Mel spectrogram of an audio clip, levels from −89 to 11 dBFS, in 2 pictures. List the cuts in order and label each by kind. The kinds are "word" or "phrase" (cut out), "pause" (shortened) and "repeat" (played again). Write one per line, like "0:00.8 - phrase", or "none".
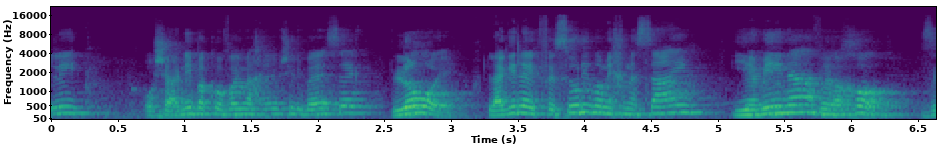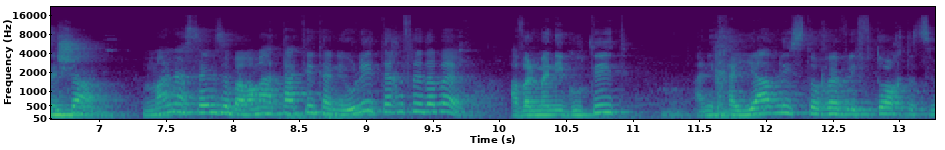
0:02.5 - pause
0:03.2 - pause
0:05.0 - pause
0:07.2 - pause
0:10.0 - pause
